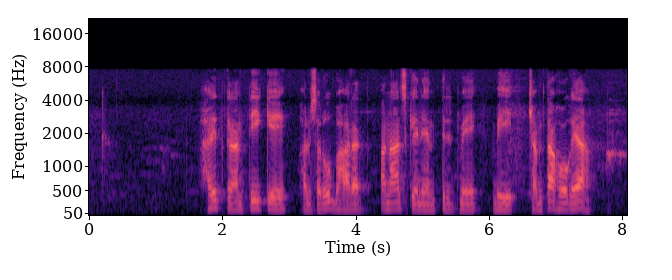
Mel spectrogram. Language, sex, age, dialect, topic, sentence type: Hindi, male, 25-30, Awadhi Bundeli, agriculture, statement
